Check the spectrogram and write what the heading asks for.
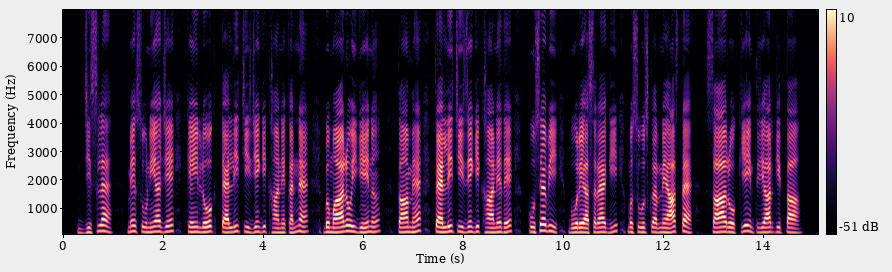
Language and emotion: Dogri, fearful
